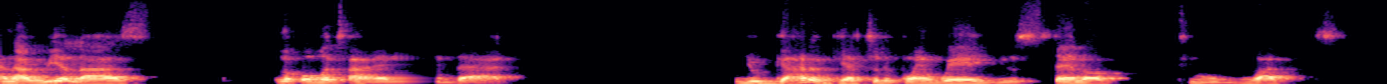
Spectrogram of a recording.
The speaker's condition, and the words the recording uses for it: Stuttering. There are some times I can't even call my own name to introduce myself.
